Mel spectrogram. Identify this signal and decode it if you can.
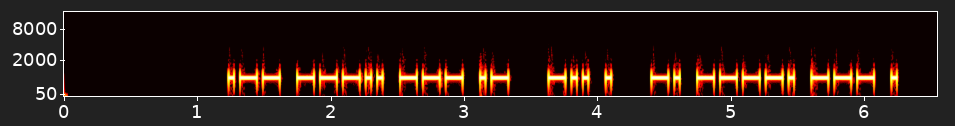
Morse code, heard as a keyed tone, about 28 wpm, 690 Hz. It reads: W8OA DE N9OE
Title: USA Callsign DE Callsign - 4 Characters - 28wpm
